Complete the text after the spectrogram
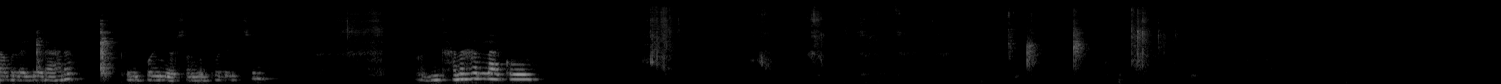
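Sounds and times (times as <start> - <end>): person chewing with wet smacking: 7.6 - 15.0.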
